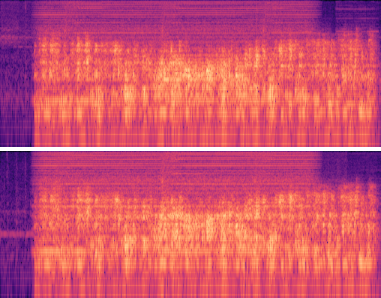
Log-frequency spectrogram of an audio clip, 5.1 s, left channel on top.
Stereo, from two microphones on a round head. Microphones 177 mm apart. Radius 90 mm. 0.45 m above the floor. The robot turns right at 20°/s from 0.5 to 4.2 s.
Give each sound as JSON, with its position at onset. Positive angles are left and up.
{"t": 0.5, "sound": "boiling", "side_deg": 30, "distance_m": 1.3}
